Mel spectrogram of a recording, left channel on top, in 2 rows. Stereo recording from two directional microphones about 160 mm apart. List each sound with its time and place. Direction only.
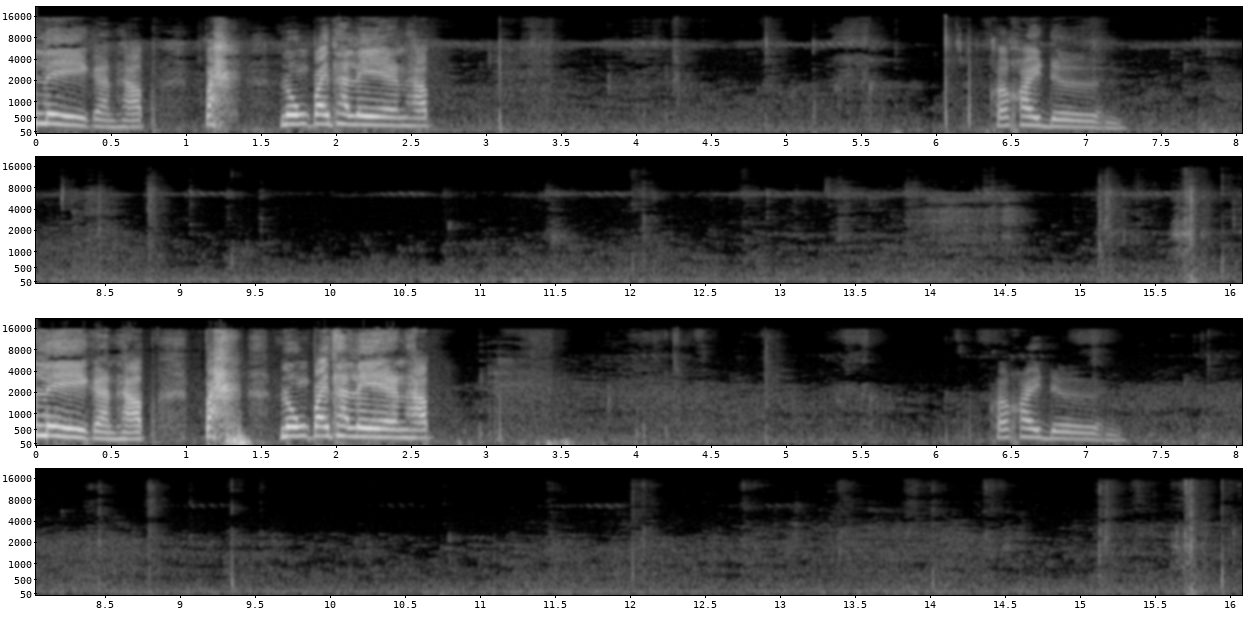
0.0 s a woman's voice: 35° right (ahead or behind)
6.3 s a woman's voice: 15° left (ahead or behind)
